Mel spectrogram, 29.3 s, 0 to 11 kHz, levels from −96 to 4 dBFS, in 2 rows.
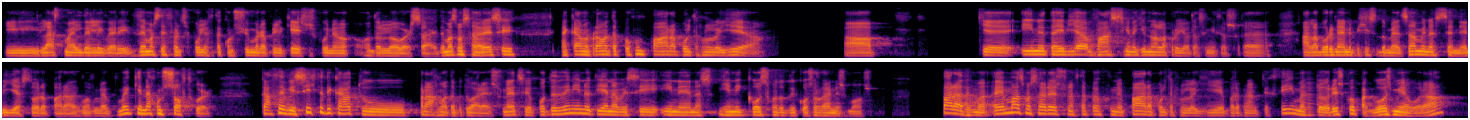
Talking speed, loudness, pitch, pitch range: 205 wpm, -24 LUFS, 125 Hz, 110-145 Hz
